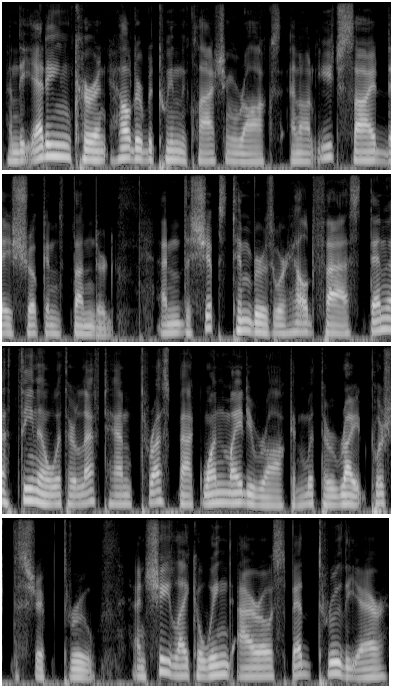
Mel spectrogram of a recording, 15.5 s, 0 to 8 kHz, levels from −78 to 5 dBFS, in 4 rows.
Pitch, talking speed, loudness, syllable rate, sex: 115 Hz, 210 wpm, -19 LUFS, 4.8 syllables/s, male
